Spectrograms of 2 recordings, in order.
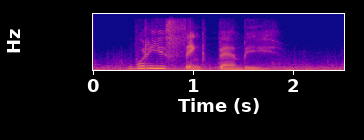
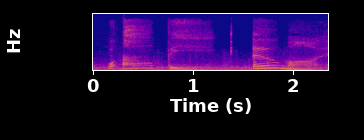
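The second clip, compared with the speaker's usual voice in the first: mock Southern accent; 7 semitones higher, 9 dB quieter, slower than usual. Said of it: "Country, right? Southern?".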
